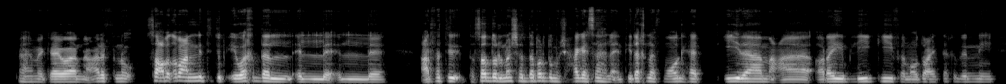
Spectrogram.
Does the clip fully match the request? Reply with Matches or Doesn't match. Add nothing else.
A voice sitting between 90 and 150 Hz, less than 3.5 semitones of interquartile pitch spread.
Matches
